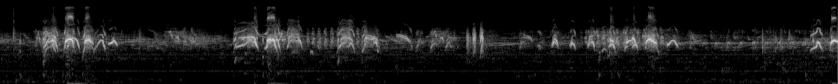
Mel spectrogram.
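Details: Osprey at the nest with a live fish, early morning, 24 June 2018: softer, slightly distant high chirps in loose clusters, with gaps of faint whistling between.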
